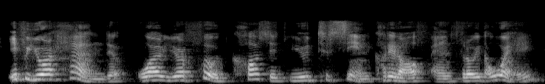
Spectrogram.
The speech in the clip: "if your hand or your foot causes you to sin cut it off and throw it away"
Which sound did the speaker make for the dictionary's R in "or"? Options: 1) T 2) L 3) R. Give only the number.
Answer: 2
